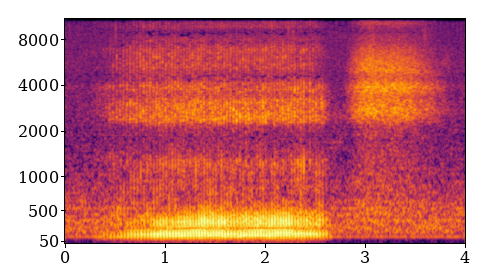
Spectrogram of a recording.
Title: Pompel Snoring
